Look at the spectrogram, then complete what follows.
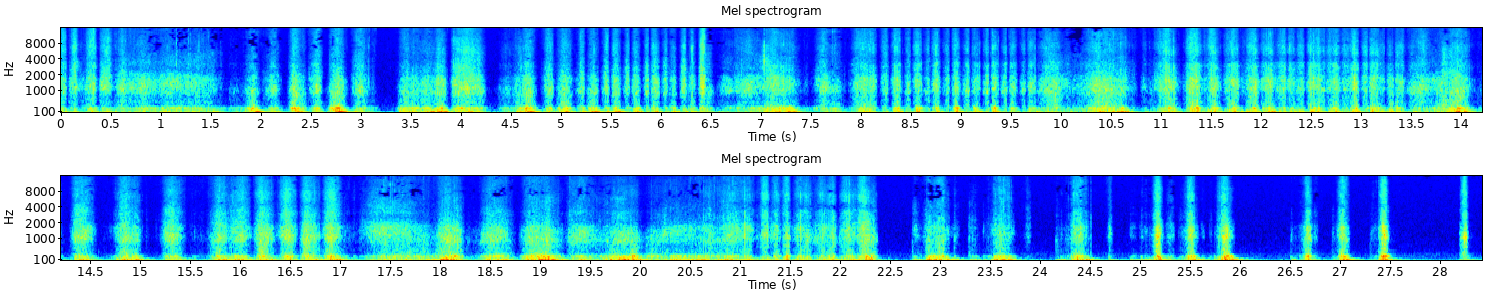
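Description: Fingertips and nails scratching a foam microphone windscreen at close range: a dense, rough scratching with a deep low rumble from the handled mic. Near the end it breaks into shorter, choppier strokes with brief gaps.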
